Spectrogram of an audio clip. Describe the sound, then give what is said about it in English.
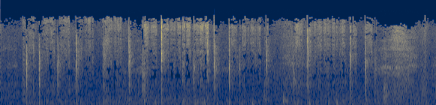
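Chalk-free description aside, a lecturer writes on a board during a mathematics lecture, producing many quiet, sharp taps and scratchy strokes in an uneven rhythm, with no talking over them. “Perhaps I'll write that here.”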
